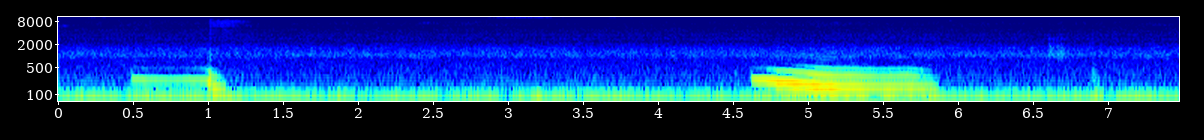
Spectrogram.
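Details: Cat snoring in its sleep, two low nasal hums several seconds apart. The first is short and level, the second longer and louder, dipping slightly. Faint hum between them.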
